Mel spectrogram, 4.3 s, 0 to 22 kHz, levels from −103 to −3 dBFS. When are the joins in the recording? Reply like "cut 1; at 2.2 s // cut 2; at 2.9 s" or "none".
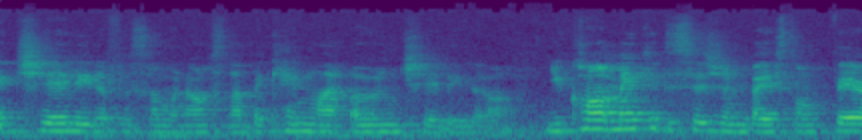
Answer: cut 1; at 2.6 s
